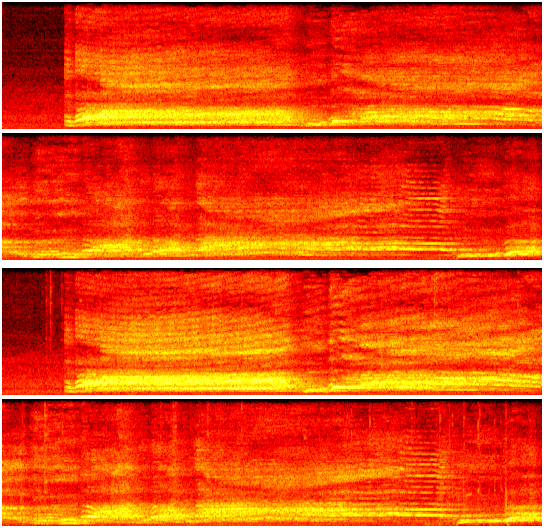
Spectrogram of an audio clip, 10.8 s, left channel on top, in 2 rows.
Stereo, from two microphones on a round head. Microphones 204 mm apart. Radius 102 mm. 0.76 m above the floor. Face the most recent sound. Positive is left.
turn(degrees=-85)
